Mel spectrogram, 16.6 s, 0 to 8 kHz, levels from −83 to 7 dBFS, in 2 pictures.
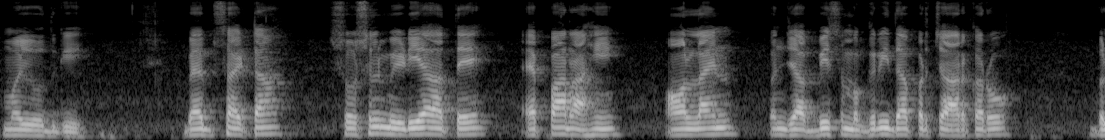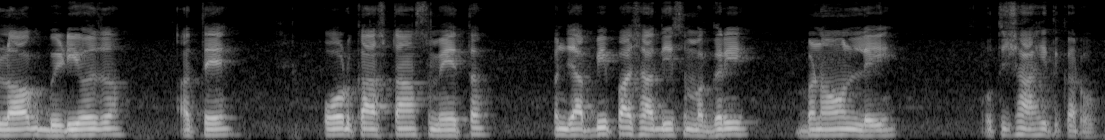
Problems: background sounds at intervals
